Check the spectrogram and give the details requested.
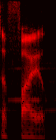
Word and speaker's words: Zlephiel: Because eventually, when I figure it out, this name is actually pronounced Sapphire with the L. Okay? It's supposed to be pronounced as Sapphire as the L. So it's Zlephiel.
